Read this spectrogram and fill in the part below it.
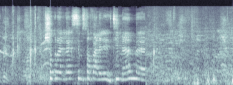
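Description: A woman speaks loudly into a microphone over a loudspeaker.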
